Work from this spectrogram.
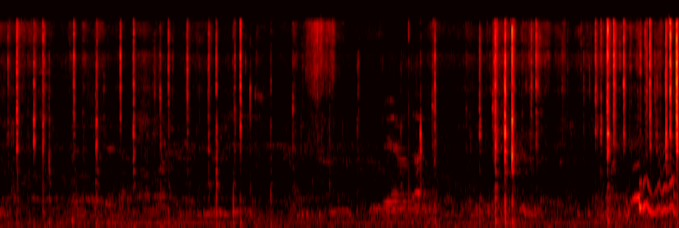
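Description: Fancy and costume pigeons cooing softly in a loft, faint low coos under frequent sharp clicks and tapping, with someone talking nearby.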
